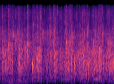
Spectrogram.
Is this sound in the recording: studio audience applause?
yes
